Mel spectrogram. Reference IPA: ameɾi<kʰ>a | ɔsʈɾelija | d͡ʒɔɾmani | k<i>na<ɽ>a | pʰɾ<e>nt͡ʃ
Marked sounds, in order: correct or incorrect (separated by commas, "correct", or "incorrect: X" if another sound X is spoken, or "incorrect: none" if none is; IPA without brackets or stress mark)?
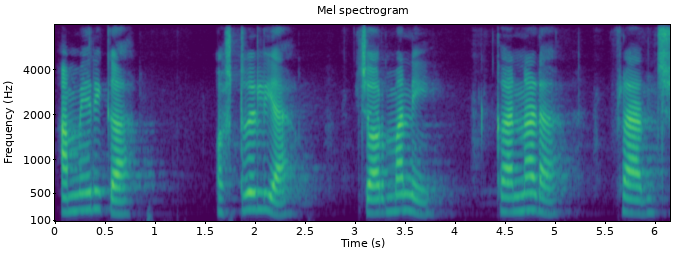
incorrect: k, incorrect: a, correct, incorrect: a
